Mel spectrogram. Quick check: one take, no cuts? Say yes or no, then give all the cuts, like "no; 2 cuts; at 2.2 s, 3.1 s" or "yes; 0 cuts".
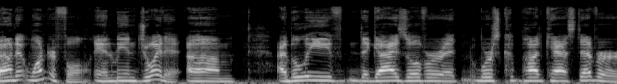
no; 3 cuts; at 1.2 s, 3.4 s, 4.6 s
